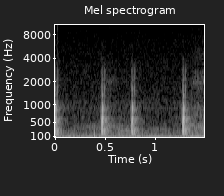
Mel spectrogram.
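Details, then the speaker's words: Simulated normal heartbeat: short paired lub-dub thumps from the heart valves closing. "So that lub-dub sound that you can hear, the beating of the heart,"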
